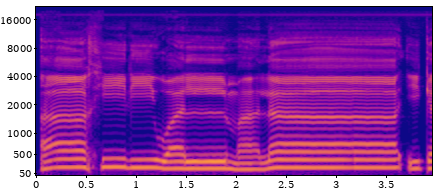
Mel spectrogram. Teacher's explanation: আখিরি ওয়াল মালাইকা, এখানে লামের ছোট আলিফ আর উপর ঢেউ দেওয়া আছে। এই মাদ্দের নাম হচ্ছে মাদ মুত্তাসিল, 2 আলিফ। মুসা বলতে যতক্ষণ লাগে।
